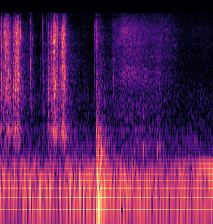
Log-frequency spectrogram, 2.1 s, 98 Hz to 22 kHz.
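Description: Plastic Shengshou 6x6 puzzle cube being handled, with a few sharp clicks in the first second, then a soft brushing sound as it is set down on a cloth mat.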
